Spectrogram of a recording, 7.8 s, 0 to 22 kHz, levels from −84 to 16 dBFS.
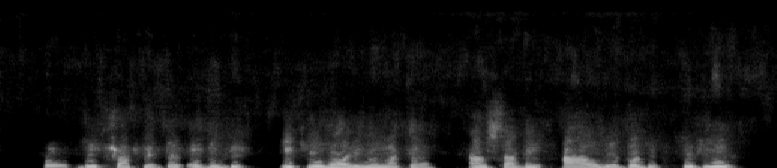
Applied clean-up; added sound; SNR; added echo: neural mask model Resemble Enhance denoiser.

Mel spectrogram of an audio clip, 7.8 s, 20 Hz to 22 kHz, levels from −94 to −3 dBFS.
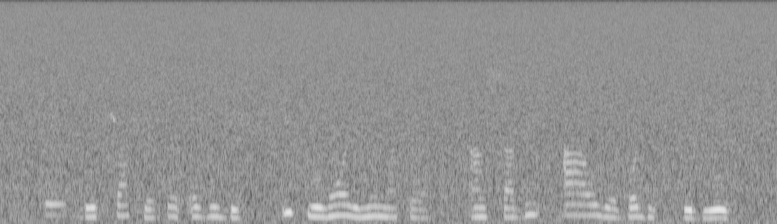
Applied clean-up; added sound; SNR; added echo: none; Water; -4 dB; none.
